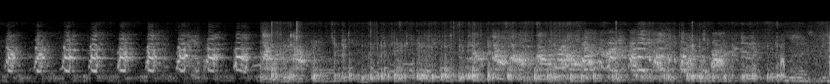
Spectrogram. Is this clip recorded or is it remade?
remade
